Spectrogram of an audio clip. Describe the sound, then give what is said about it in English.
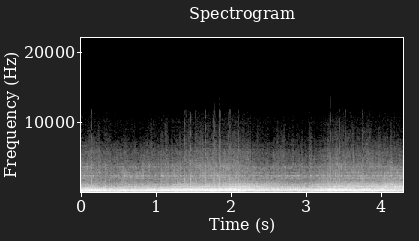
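A silver Douglas 14-berth sleeper propeller airliner, the American Airlines flagship, takes off down the runway on a flight to New York, its engines a loud, steady, throbbing drone with a rough, buzzing roar that holds strong throughout, with no voices. “And there it goes. Speeding down the runway, the silver plane glides into the air.”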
